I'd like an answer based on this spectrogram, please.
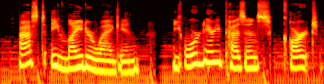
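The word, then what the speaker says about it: leiter: Now and then again we passed a leader wagon. Letter wagon leader letter I would say let later but lighter. Oh it's rhymes with lighter. Past a lighter wagon, the ordinary peasants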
